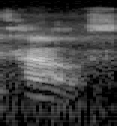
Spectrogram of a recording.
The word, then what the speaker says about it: Vice Haus: Is it the Vice Haus? Is it Haus? Is that how you say it? Vice House. Vice House. His So house is just spelled the German way.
